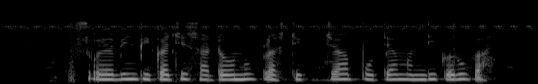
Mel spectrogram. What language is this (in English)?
Marathi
